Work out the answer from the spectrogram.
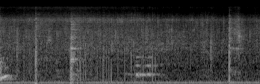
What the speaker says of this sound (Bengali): নেড়ে চেড়ে খুব সুন্দর করে একটু পেঁয়াজটাকে একটু লালচে করে নিব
